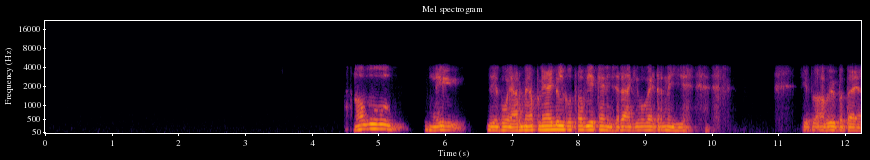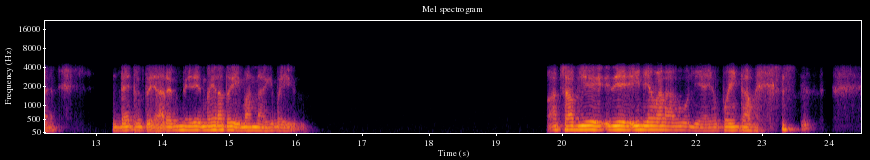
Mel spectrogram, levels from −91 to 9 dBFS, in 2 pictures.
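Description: From start to finish the speech sounds muffled and boxy, with a hoarse, slightly robotic edge and nothing audible above about 4.3 kHz. This is heavy Opus voice compression. At a bitrate that fits roughly 8 kbps, the SILK coder has dropped to narrowband, throwing away everything above the telephone-like band. It then describes the vocal excitation only coarsely, frame by frame, so the buzz and breath of the voice turn rough and synthetic.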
